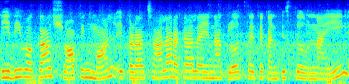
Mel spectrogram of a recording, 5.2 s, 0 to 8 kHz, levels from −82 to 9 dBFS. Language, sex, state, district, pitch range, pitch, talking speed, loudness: Telugu, female, Andhra Pradesh, Visakhapatnam, 215-255 Hz, 225 Hz, 115 wpm, -16 LUFS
